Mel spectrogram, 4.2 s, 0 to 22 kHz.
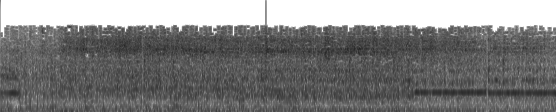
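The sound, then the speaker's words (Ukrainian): Tractors and chainsaws roar steadily and loudly throughout as workers fell and stack trees over about 4 hectares of an old monastery forest near the village of Lisnyky, Kyiv region, with a thin, sustained motor whine rising over the din near the end. “Тут мав бути заказник, але зараз ревуть трактори і бензопили.”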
